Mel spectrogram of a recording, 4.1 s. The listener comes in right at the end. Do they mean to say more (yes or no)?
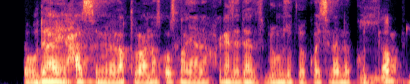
yes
